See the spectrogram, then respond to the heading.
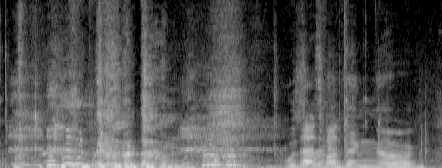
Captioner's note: all laugh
